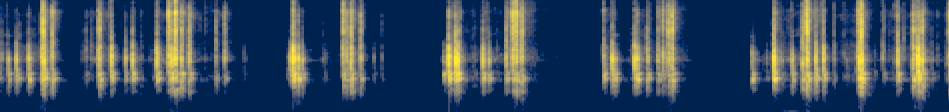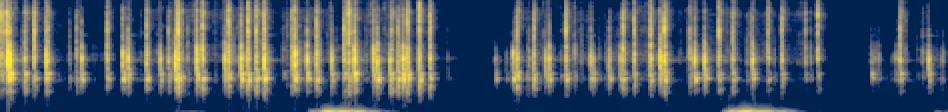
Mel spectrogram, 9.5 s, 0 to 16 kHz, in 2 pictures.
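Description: Fingertips type on a lit mechanical keyboard with an aluminum case and plastic keycaps. Crisp, bright keystrokes come in quick bursts separated by short pauses, each clack dying out almost instantly. The sound centers around 2.3 kHz, with little low-end thump.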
